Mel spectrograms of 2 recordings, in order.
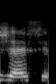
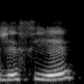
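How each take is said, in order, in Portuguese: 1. O nome é falado sem o sotaque francês. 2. O nome é falado em estilo francês. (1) "Acaba tirando o acento dali" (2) "é como se fosse um nome francês"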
